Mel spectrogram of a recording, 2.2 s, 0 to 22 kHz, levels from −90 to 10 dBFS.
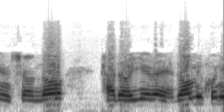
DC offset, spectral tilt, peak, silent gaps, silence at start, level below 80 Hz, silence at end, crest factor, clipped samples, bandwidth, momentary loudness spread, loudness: under 0.1%; -5 dB/octave; 0 dBFS; none; 0 s; -52 dBFS; 0 s; 10 dB; 0.2%; 8 kHz; 7 LU; -9 LUFS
